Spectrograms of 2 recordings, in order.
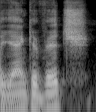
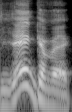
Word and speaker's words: Yankovic: My dad used to call him Weird Al Yankovic because it ends with a C and it's like the Serbian pronunciation or something. I was like, it's Yankovic.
